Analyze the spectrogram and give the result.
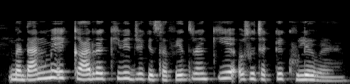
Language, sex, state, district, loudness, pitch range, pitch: Hindi, female, Uttar Pradesh, Ghazipur, -15 LUFS, 220-260 Hz, 240 Hz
